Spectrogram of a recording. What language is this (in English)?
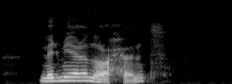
Kabyle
